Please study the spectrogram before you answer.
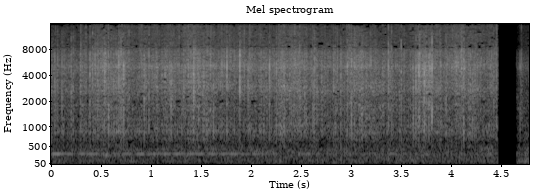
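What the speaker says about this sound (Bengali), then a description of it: "লবণটা দিয়ে দেওয়ার পর হাই ফ্লেমে খুব ভালো করে ভাতের সাথে চিকেন আর ডিম ভাজাটাকে মিশিয়ে নিতে হবে।" Rice is stir-fried with chicken and fried egg over a high flame, giving a steady close crackling sizzle with faint stirring, then a brief drop to silence near the end.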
